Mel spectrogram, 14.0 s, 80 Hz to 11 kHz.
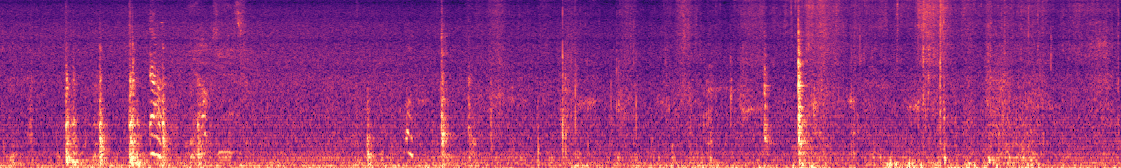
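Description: Occasional short clicks and knocks from the control levers of a dead John Deere 450C crawler dozer being pushed and pulled, the engine silent, over a low steady rumble.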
